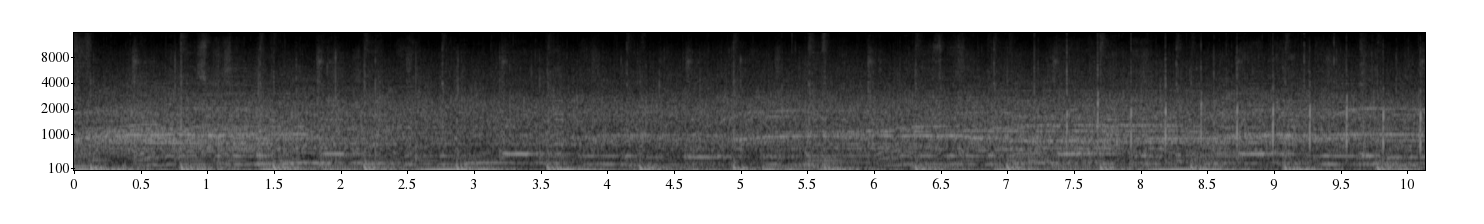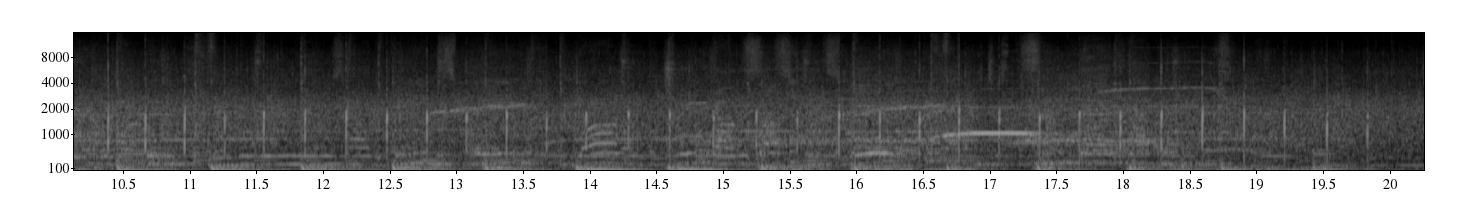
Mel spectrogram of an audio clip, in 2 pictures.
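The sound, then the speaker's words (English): A large audience bursts into sustained applause with whoops and cheers as Hamilton actors Leslie Odom Jr. and David Diggs are welcomed, a dense steady roar of clapping that stays loud throughout, with scattered high shouts rising above it. “Wow, I'm hearing some Hamiltonian love in the room.”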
